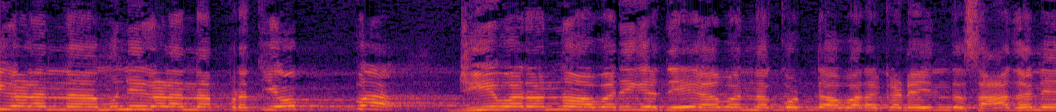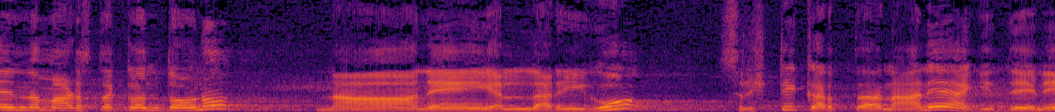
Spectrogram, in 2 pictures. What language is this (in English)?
Kannada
